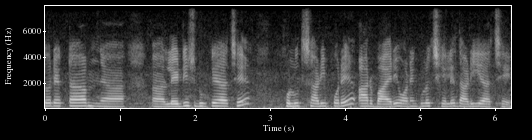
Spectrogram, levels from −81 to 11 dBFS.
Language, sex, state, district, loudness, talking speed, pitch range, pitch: Bengali, female, Bihar, Katihar, -16 LUFS, 155 wpm, 205-235 Hz, 220 Hz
